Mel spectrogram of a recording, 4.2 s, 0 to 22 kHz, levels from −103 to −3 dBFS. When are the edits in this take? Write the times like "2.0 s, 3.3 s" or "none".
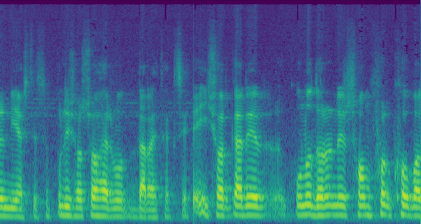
2.0 s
